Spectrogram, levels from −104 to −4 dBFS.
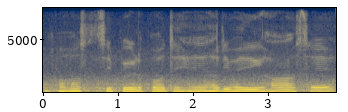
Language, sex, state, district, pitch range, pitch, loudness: Hindi, female, Himachal Pradesh, Shimla, 175-185 Hz, 180 Hz, -14 LUFS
